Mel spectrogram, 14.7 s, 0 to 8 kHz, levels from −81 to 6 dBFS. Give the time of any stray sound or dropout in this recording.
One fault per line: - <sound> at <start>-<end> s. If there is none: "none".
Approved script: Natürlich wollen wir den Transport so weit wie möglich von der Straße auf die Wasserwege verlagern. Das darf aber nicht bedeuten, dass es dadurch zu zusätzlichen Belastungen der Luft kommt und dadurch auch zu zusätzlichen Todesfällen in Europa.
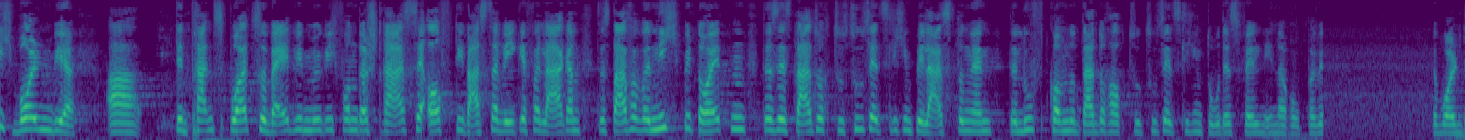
none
